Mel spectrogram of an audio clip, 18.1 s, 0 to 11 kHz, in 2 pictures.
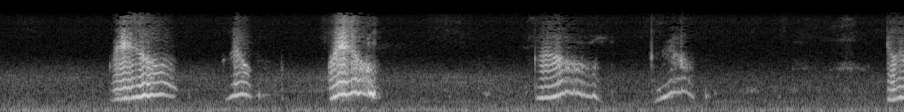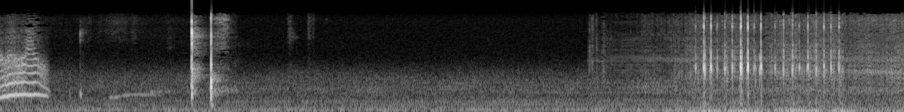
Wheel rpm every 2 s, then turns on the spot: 0, 0, 0, 0, 0, 0, 0, 10, 20.
14-18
